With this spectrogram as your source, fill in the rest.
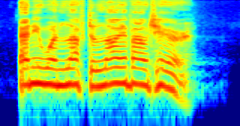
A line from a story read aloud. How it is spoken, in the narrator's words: he yelled the words at a blood-stained killing field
